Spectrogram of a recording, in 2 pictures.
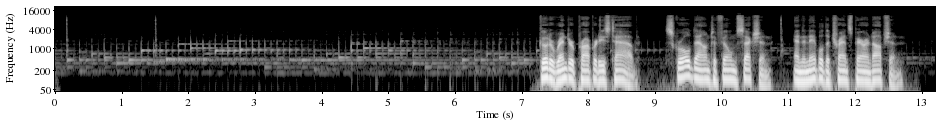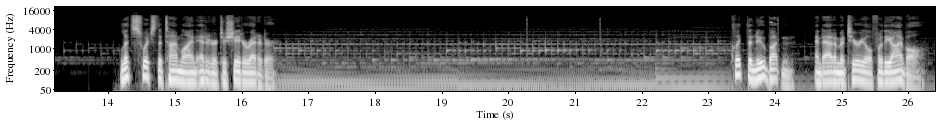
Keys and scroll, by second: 22.5 n.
